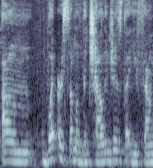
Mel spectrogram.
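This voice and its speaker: A woman's very deep, low voice with fairly even intonation, amid noticeable background noise and audible room echo. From DR Congo. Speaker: talk show host. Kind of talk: interview.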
